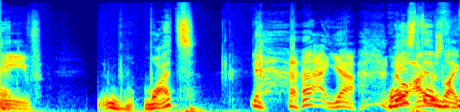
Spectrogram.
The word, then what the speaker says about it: Niamh: Well, how do you say Neve.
